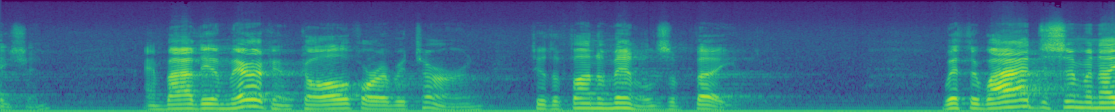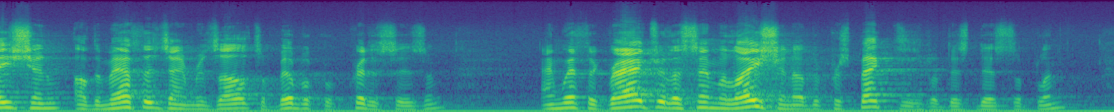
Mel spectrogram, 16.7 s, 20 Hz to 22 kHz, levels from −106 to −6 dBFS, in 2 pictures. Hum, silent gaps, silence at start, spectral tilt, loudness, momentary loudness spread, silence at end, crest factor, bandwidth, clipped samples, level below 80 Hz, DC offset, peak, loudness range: 60 Hz at -40 dBFS; none; 0 s; -3 dB/octave; -21 LUFS; 23 LU; 0 s; 20 dB; 17.5 kHz; under 0.1%; -40 dBFS; under 0.1%; -4 dBFS; 7 LU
